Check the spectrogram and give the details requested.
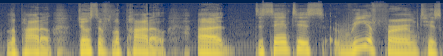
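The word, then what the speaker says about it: Ladapo: with Florida Surgeon General Joseph, how do I pronounce his name? Lopatto.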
